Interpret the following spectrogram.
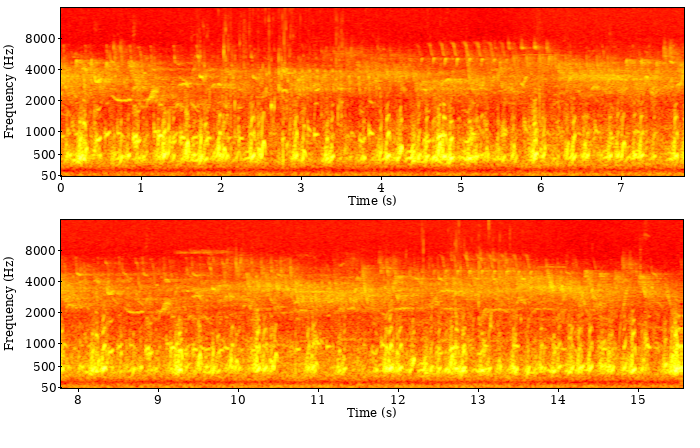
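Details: Frogs at a pond or wetland in the Czech Republic form a dense chorus of rapid, overlapping croaking pulses.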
